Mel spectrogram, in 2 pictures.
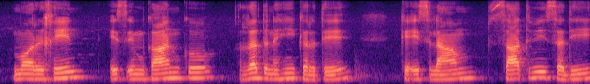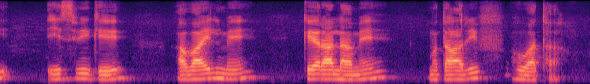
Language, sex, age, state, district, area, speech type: Urdu, male, 18-30, Bihar, Purnia, rural, read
